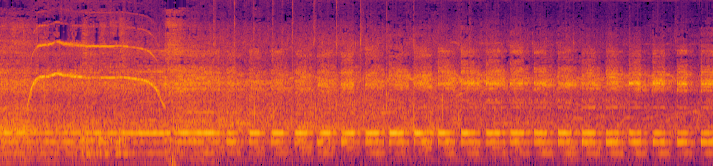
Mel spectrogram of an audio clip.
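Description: Live punk band's amplified electric guitars holding sustained notes between songs. A high whistling tone rises, holds and falls away in the first two seconds. Then a steady pulse sets in, about twice a second.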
